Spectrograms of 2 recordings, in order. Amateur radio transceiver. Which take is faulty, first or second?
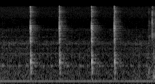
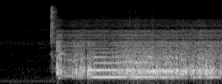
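second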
